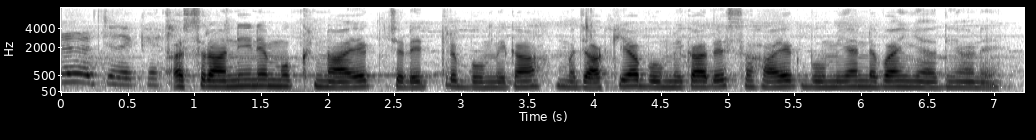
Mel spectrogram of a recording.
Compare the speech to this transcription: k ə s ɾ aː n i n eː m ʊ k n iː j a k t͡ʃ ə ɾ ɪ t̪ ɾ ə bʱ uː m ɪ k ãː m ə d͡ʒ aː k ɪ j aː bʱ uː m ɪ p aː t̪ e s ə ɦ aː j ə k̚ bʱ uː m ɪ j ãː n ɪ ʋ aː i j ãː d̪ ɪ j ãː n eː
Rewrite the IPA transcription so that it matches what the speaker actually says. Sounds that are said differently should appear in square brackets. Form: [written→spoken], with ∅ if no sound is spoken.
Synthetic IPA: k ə s ɾ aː n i n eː m ʊ [k→kʰ] n [iː→aː] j [a→ə] k t͡ʃ ə ɾ ɪ t̪ ɾ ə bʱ uː m ɪ k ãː m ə d͡ʒ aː k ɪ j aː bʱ uː m ɪ [p→k] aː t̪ e s ə ɦ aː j ə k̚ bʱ uː m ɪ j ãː n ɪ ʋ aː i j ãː d̪ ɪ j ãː n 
